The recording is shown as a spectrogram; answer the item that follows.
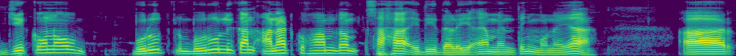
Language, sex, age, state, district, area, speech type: Santali, male, 45-60, West Bengal, Purulia, rural, spontaneous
